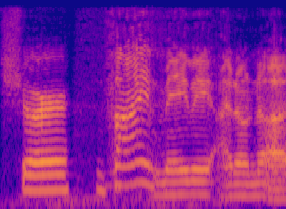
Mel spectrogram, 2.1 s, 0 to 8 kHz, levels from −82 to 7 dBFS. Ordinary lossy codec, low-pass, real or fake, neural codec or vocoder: AAC, 48 kbps; 7.2 kHz; fake; codec, 16 kHz, 0.4 kbps, LongCat-Audio-Codec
